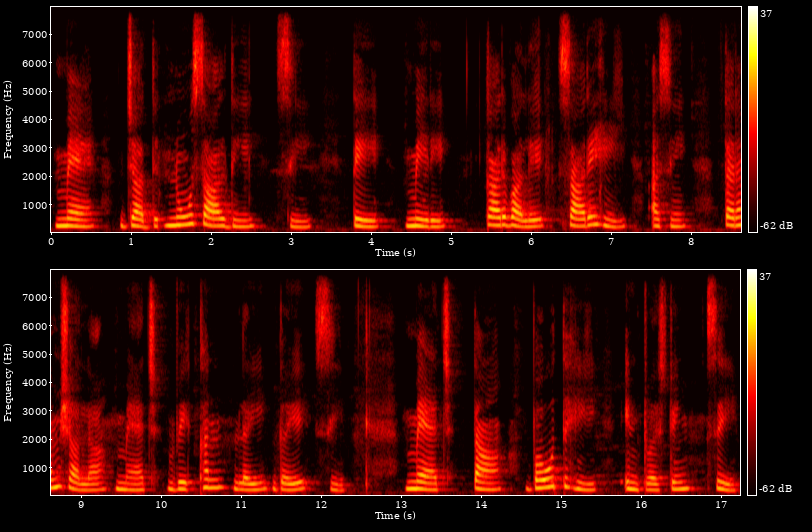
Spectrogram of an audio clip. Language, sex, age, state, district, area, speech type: Punjabi, female, 18-30, Punjab, Gurdaspur, urban, spontaneous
